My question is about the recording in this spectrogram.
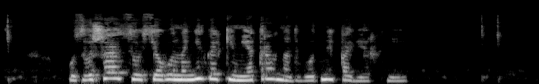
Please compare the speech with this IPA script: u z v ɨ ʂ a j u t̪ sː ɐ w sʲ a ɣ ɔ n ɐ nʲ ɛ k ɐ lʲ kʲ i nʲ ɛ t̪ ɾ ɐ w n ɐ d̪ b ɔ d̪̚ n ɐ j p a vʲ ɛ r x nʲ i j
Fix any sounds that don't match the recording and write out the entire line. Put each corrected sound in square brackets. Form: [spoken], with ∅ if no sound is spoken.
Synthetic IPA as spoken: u z v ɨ ʂ a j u t̪ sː ɐ w sʲ a ɣ ɔ n ɐ nʲ ɛ k ɐ lʲ kʲ i [mʲ] ɛ t̪ ɾ ɐ w n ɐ d̪ [v] ɔ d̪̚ n ɐ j p a vʲ ɛ r x nʲ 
